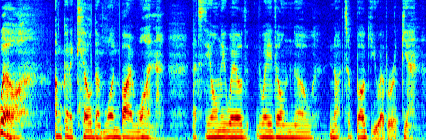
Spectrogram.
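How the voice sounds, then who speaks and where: A cartoonish character voice at a low-to-middle pitch, fairly slow, with long, frequent pauses. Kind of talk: puppet show horror parody. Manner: smug, taunting, menacing.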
